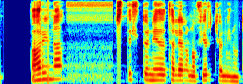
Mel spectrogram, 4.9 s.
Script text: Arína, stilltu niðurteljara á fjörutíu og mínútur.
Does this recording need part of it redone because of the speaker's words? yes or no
no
